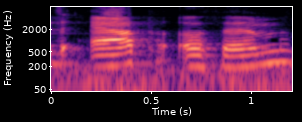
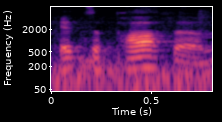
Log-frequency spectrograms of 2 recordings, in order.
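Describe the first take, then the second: First: The first syllable sounds like 'app'. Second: The first syllable does not sound like 'app'. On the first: The speaker calls it right. "like an app on your phone" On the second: The speaker calls it wrong. "Mister Roniak was like"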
